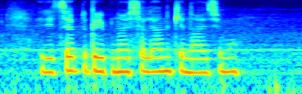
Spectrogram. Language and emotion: Russian, neutral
